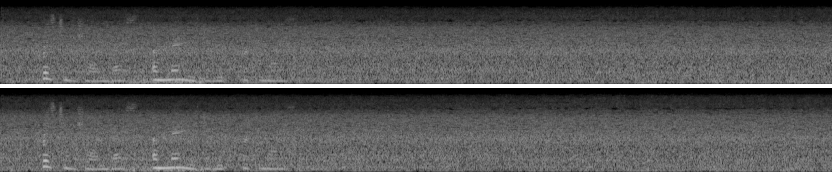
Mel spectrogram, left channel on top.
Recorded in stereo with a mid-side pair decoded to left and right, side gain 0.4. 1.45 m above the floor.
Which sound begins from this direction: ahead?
A woman speaking, at 0.4 s.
